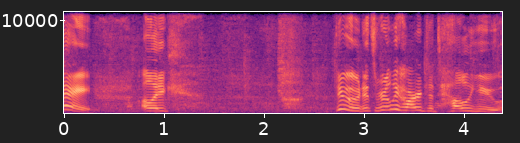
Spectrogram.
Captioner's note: sighs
